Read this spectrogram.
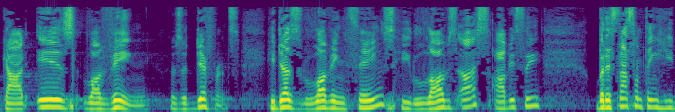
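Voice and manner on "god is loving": is drawn out and weighted, slow; stress on IS. Real, not acted. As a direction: hold the word is in God is loving. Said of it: "we have to understand that God is loving".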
